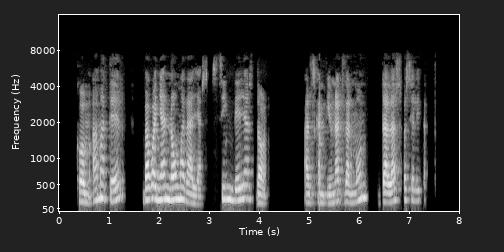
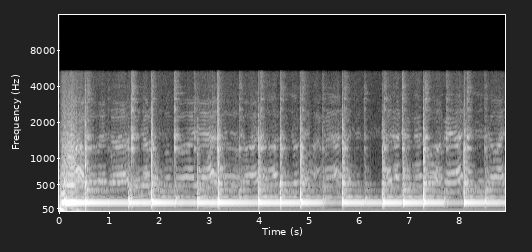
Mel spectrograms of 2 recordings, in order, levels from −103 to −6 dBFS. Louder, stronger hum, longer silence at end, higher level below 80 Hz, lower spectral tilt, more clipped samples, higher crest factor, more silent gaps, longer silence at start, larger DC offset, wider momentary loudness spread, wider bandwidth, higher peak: second, -21 LUFS vs -12 LUFS; neither; first, 0.65 s vs 0 s; second, -66 dBFS vs -34 dBFS; second, -6 dB/octave vs -10.5 dB/octave; second, under 0.1% vs 0.9%; first, 20 dB vs 10 dB; first, 1.35-1.42 s, 1.51-1.67 s, 2.98-3.07 s, 4.22-4.90 s, 6.19-6.37 s vs none; first, 0.4 s vs 0 s; neither; first, 13 LU vs 8 LU; first, 7.4 kHz vs 5.4 kHz; about the same, -2 dBFS vs 0 dBFS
